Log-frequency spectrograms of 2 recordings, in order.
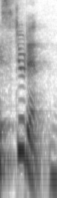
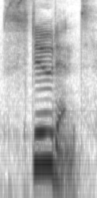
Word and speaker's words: student: Notice how when you say student, the ooh vowel, that one's very clear. student.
